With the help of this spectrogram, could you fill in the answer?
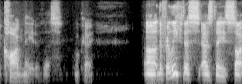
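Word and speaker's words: verligtes: The Verlichtes, as they saw, and I'm pronouncing it with the German accent at this point, Verlichtes, okay.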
